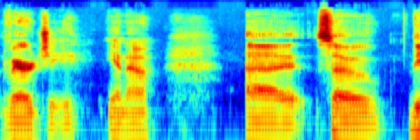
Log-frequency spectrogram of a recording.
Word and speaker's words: verde: the same reason that Verde is pronounced vergi you know uh so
